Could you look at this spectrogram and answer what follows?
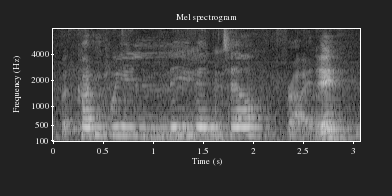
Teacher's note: does it go up no it doesn't does it go down no it doesn't it stays level and it's high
